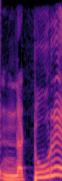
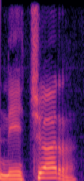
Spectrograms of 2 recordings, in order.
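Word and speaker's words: nature: जैसे यहां पर देखो अब इसे नटूरे नहीं पढ़ना है आपको। क्या पढ़ना है? नटूरे। नहीं इसको पढ़ना है नेचर। अर की आवाज है नेचर है ना इसके बाद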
